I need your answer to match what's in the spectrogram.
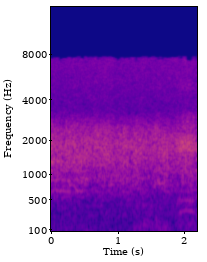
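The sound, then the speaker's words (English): An audience claps their hands to the Holy Ghost, a dense, steady wash of many overlapping claps with no pause and no voices, holding an even loudness throughout. “Somebody clap their hands right now.”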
